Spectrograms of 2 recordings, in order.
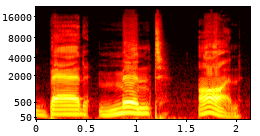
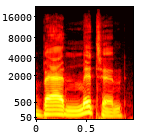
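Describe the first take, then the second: First: The middle sounds like 'mint', with an n. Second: The middle sounds like 'mitten', without an n. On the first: The speaker calls it right. "It's a bad mint on. Don't forget the N" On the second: The speaker calls it wrong. "It's not a bad mitten"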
